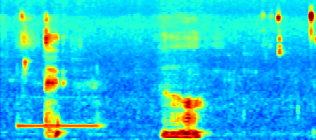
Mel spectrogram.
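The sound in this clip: A faint telephone busy signal during a call: a steady low tone lasting about a second, then a shorter, buzzier second burst, with quiet gaps around them.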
